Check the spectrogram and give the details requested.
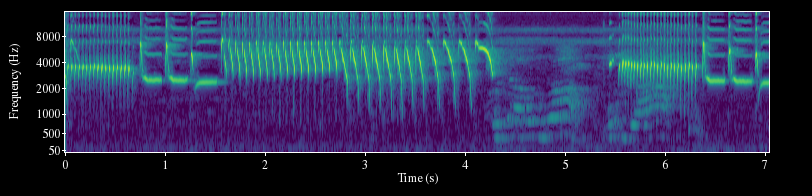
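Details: Canary song meant to provoke young canaries into singing: steady whistle, ringing chips, a fast dense trill, a brief quiet pause with soft chatter, then the whistle and chips again.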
